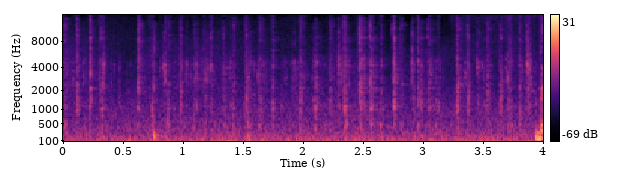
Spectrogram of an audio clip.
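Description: Continuous rapid typing on a computer keyboard: a dense, irregular stream of key clicks over a low steady hum.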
